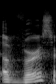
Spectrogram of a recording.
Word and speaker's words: averse: Averse or say adverse. Is it averse or adverse? – A-V-E-R-S. – Averse. – Oh, sorry. – Risk averse.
